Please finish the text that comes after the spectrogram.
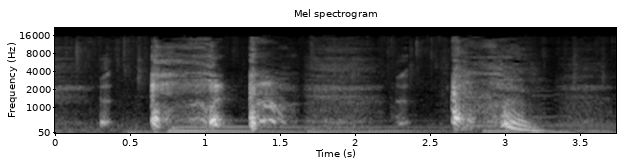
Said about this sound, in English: sorry, guys, that's that cough I was warning you about.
